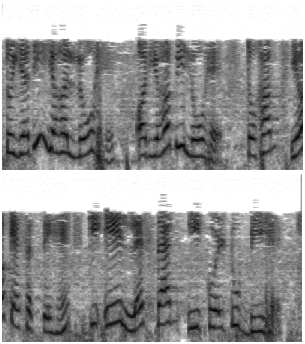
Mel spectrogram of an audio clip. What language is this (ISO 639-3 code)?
hin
